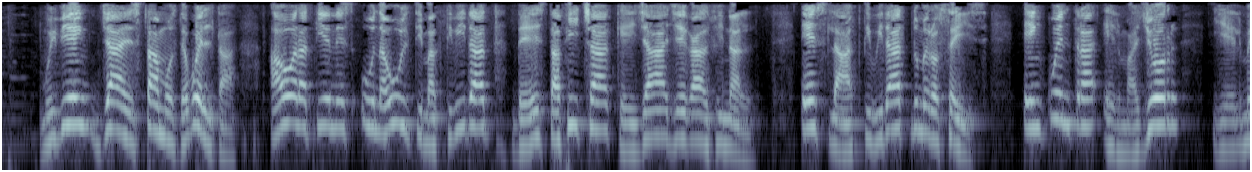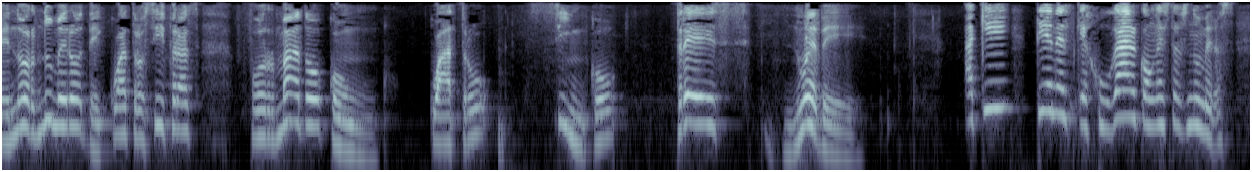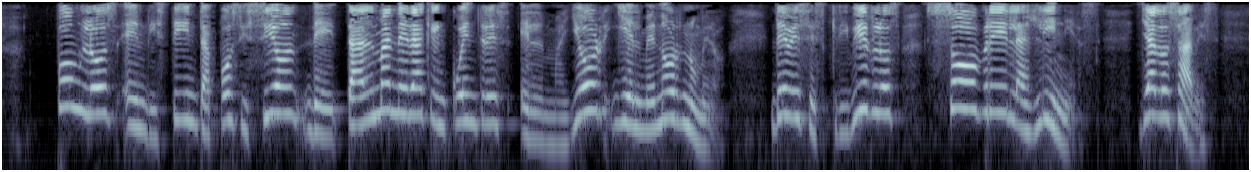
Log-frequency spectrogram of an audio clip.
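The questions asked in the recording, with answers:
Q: Encuentra el mayor y el menor número de 4 cifras formado con 4, 5, 3, 9.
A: Mayor: 9543; menor: 3459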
